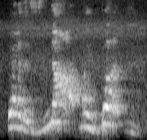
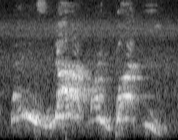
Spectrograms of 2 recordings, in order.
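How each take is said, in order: First: Loud high wail of protest. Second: Loud, high frustrated shout. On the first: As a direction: wail it out, fed up. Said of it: "wailed Toad". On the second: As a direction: yell it in exasperation. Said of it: "shouted Toad". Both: Acted.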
